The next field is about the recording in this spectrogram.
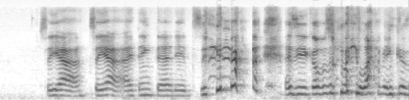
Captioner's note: laughs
